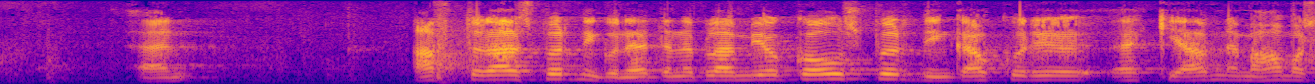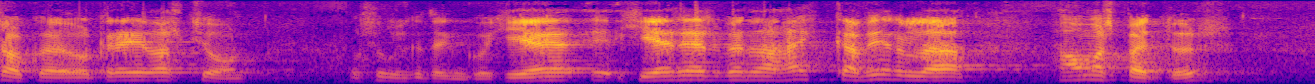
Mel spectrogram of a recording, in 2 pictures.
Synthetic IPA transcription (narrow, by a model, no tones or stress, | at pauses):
ɛn | a̰ft̪ʏɾaðspʏɾt̪niŋkʏnɪɛt̪anɛp̬laːjðɪmjœːɣkoːwðspʏɾt̪niŋkawkʰvʏɾʏɛhcɪavnɛmahaːwmasawkʰvɛːðɪɔɾkɾeːjɪðalt̪θjoːwn | ɔsuk̪iŋkat̪ʰekniŋkʏçɛçɛɾɛɾvɛɾðahajhkavɛːɾalɛɣahaːwmaspaːjt̪ʏɾ̥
